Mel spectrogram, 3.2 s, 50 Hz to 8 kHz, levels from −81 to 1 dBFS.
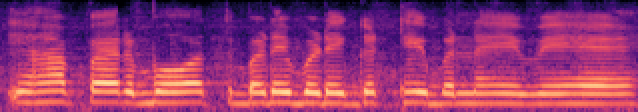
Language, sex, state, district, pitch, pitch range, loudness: Hindi, female, Rajasthan, Bikaner, 235 Hz, 220-240 Hz, -13 LUFS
